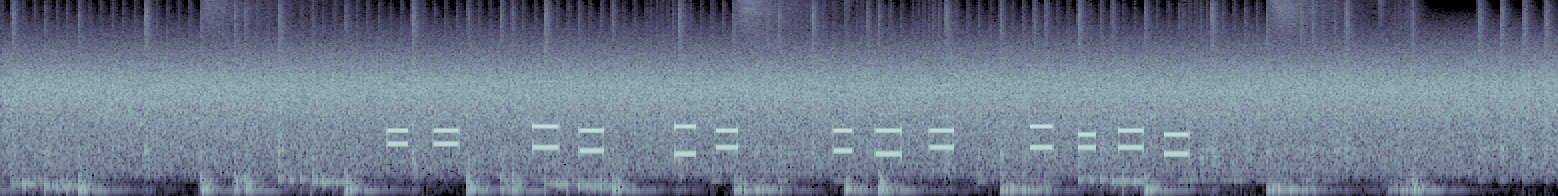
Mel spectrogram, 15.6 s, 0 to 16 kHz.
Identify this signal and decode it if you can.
DTMF, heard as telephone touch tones, dialled by hand, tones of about 220 ms, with radio hiss. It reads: 00 95 38 528 9781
